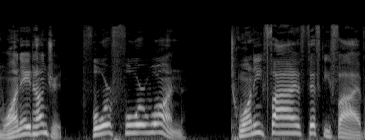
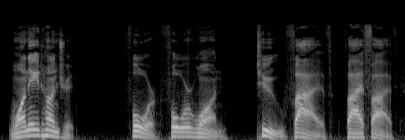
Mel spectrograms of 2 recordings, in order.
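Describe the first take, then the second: First: The number again, slower and higher; slow repeat. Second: Said in the usual way. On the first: Shown as a demonstration. Radio host repeating the number for callers, slow and clear. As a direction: spell it out slowly for listeners who missed it. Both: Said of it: "I'm gonna tell you again".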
